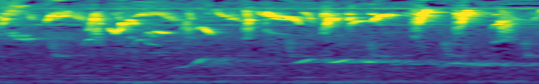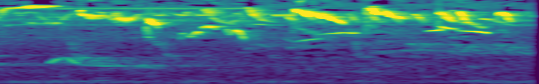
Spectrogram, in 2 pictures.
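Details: White-eye song played as a lure to make white-eyes sing: dense, rapid high twittering of sharp chirps and trills, with a few lower drawn-out whistled notes underneath.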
